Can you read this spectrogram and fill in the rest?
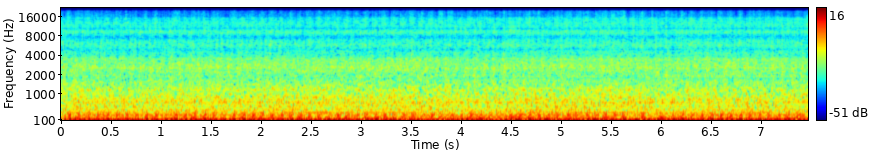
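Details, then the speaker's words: VW Vanagon Type 4 air-cooled engine after rebuild, cool start after sitting an hour following a drive: smooth, even low idle with no knocks, ticks or misses; normal. "it's a cool we'll call it a cool startup so let's start it up then and we can listen to it idle all right"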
